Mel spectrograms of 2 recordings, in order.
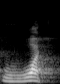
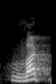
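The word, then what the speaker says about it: what: ये है व्हाट, वट नहीं। आमतौर पे पीपल और स्टूडेंट्स इसको प्रोनाउंस करते हैं वट, वट, वट नहीं, ये व्हाट है, व्हाट, ये व और ये व।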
